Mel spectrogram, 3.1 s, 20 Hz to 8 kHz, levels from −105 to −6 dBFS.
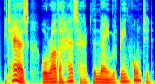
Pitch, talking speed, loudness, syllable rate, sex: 110 Hz, 210 wpm, -20 LUFS, 4.8 syllables/s, male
